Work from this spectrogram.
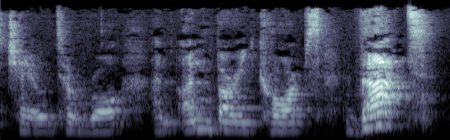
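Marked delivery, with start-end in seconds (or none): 2.7-3.2 one word flung out loud; sudden outburst. Acted. Antigone to the king, bursting out loud. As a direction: hurl that word at him.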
